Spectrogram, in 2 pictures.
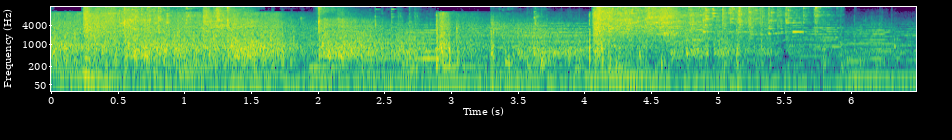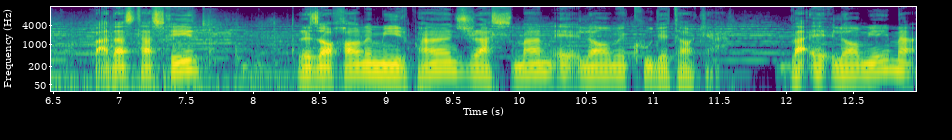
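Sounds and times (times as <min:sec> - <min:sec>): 
glass and windows shattering in Tehran barracks attack: 0:00.0 - 0:06.0
speech: 0:06.9 - 0:12.9.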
